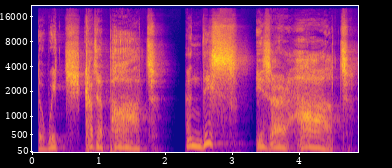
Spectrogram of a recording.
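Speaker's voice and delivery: slow, drawn-out ghoulish chant; eerie intoning. A narrator's reading. Husband handing out the witch's heart, intoning. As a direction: intone each phrase with long, spooky weight. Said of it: "intoning the words".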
